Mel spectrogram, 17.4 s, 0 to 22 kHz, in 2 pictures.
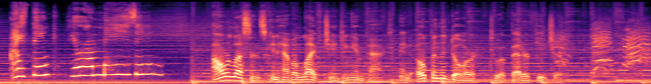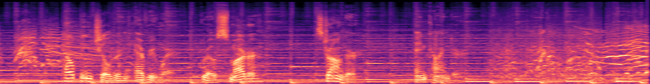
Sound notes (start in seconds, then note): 7.9 children cheering; 15.3 children laughing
